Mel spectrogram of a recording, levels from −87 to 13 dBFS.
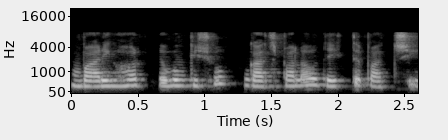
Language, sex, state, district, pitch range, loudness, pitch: Bengali, female, West Bengal, Malda, 240-270 Hz, -20 LUFS, 250 Hz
